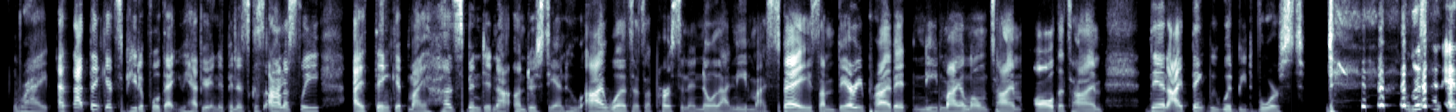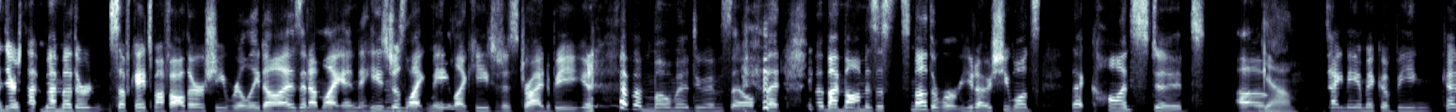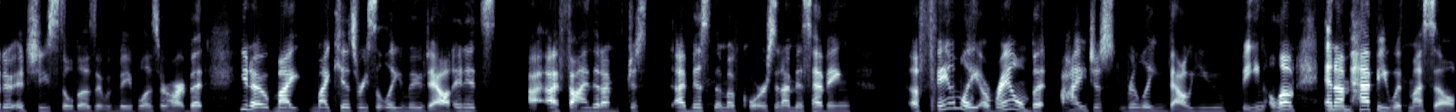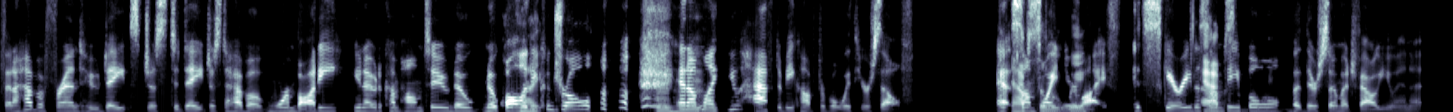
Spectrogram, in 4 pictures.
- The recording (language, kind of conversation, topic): English, unstructured, How do you decide what to trust online, avoid rumors, and choose what to share?
- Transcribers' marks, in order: unintelligible speech; laugh; other background noise; chuckle; tapping; chuckle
